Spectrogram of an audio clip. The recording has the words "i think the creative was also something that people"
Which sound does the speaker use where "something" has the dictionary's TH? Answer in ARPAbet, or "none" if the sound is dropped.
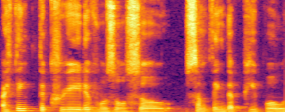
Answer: TH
